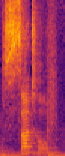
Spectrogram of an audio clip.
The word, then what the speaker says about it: subtle: they're pronounced this way the words are debt doubt and subtle the reason that these words are spelled this way is because there was a long time ago when people would pronounce the B in these words but over time this has changed and we no longer do this so the spelling was maintained but the pronunciation was not the only thing to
